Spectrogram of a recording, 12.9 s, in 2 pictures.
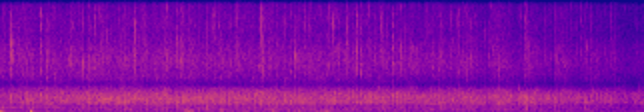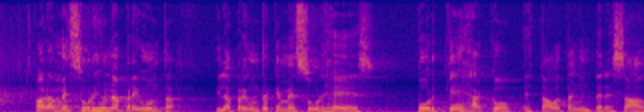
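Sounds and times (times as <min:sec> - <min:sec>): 
audience applause: 0:00.0 - 0:06.8
speech: 0:06.8 - 0:12.8.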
